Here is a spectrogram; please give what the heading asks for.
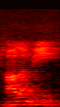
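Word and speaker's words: Ptolemy: Claudius toy is pronounced toi p is silent cloudious toy this is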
